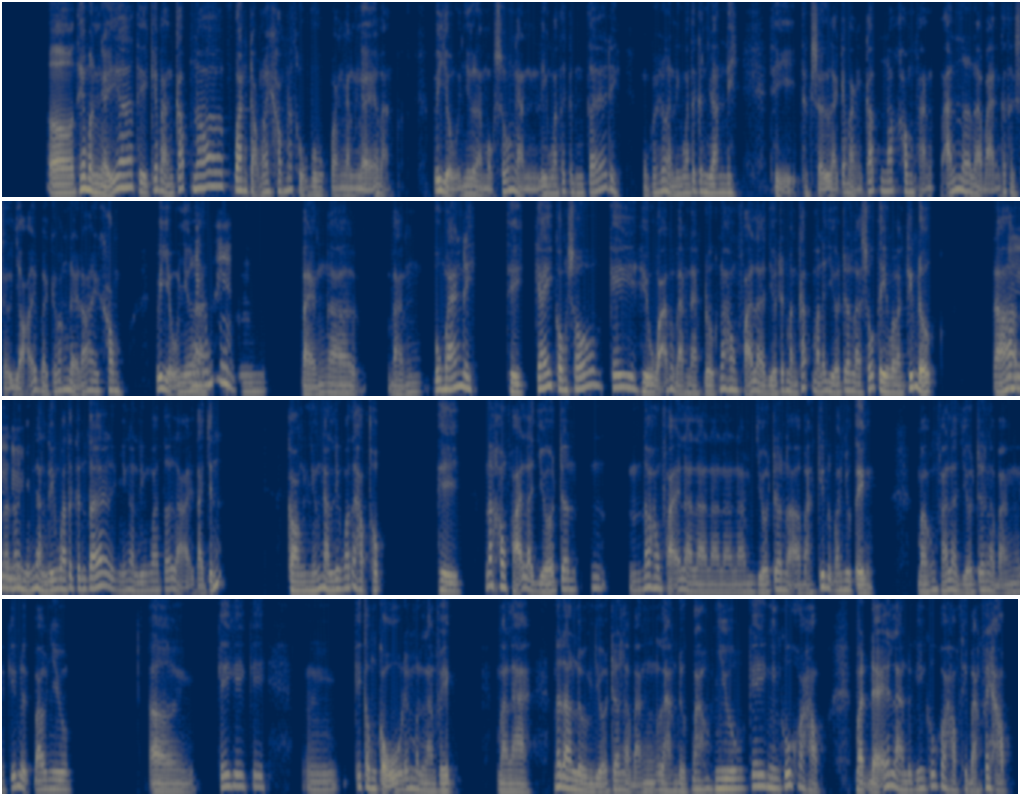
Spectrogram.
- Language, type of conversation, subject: Vietnamese, podcast, Sau khi tốt nghiệp, bạn chọn học tiếp hay đi làm ngay?
- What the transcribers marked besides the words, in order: tapping; other background noise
